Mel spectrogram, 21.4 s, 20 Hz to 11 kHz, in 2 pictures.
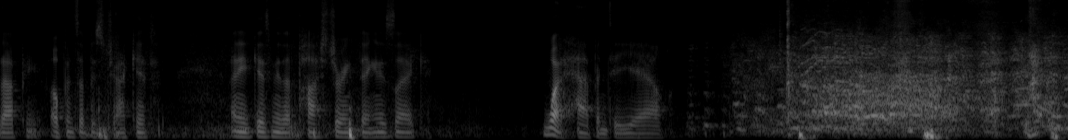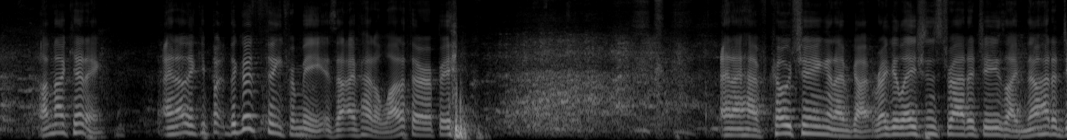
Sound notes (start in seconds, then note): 7.0 laughs; 7.0 audience laughs; 15.2 laughs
